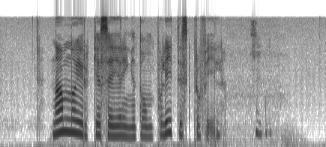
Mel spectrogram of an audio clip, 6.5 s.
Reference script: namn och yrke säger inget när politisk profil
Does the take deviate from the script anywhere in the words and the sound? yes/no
yes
